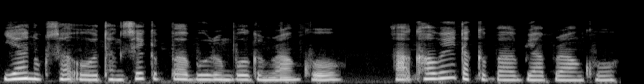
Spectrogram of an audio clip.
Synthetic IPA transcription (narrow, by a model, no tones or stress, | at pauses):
januk̚saʔotʰɐŋsekːipːɐbuɾɯŋboɡimɾaŋkʰo | aʔkʰawejtɐkːɯpːɐbijapɾaŋkʰo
